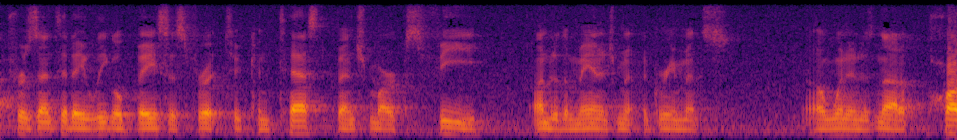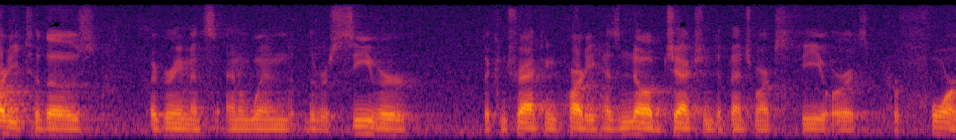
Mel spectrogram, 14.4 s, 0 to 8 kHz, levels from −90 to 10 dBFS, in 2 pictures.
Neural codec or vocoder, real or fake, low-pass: none; real; 7.2 kHz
